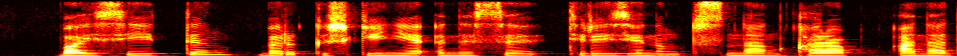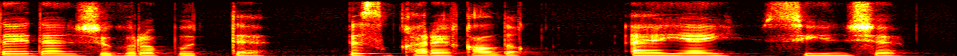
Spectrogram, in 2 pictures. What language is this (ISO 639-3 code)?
kaz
